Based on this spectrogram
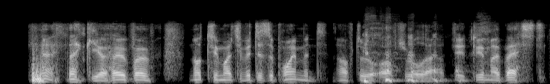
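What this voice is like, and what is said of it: British accent. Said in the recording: “you've got a, a, a, brilliant accent ... that like great British accent”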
